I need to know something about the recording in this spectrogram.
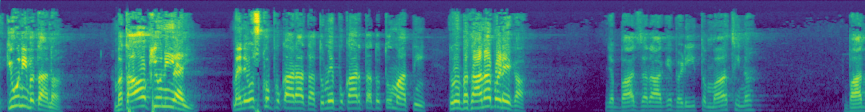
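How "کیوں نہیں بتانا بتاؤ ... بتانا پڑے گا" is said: angry insistence. Retold or imitated. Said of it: "عمر بن عبدالعزیز کو غصہ آیا".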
